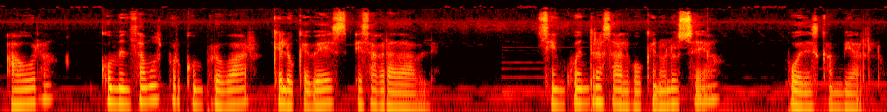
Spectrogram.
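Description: A woman guiding a meditation in a slow, soft, soothing way, often sinking into a whisper. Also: low-pitched, steady tone, vocal fry, soft background music. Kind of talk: guided meditation.

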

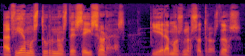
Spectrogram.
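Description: An actor playing an earnest young radio operator of the 1910s, narrating in the first person in a measured, plain way. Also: male voice, lowish voice, lively intonation, close to an everyday voice. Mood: measured, reminiscing. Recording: music behind the voice.

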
